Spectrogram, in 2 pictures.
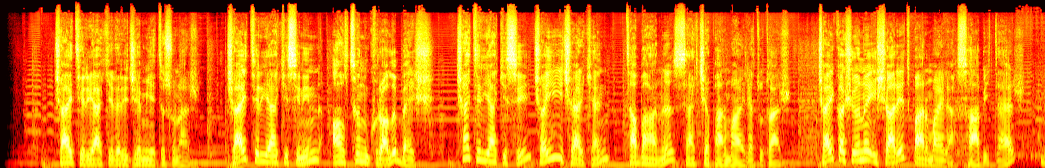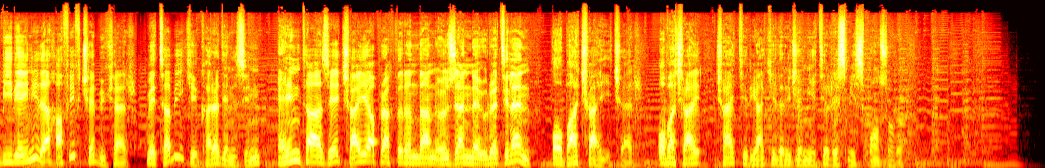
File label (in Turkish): Komik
